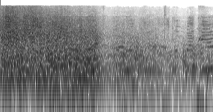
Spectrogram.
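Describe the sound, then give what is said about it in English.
A lightning strike hits with a loud, harsh crackling blast that fills the first second and a half, then drops to a lower rumbling wash as a voice starts talking. “Oh my god, baby, the bloody lightning bolt just missed you!”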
